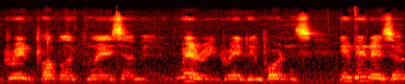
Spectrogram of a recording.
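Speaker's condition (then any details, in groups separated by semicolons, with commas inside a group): ALS; speech difficulty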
